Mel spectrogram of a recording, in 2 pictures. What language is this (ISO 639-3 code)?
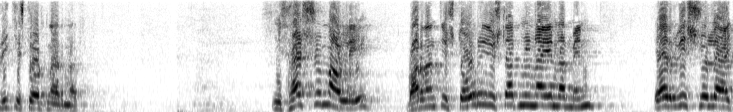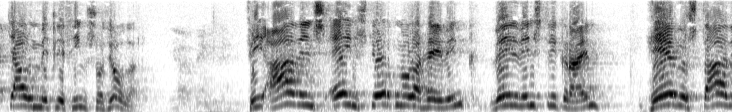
isl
